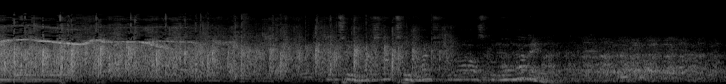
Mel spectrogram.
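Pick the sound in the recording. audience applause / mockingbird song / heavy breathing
audience applause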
